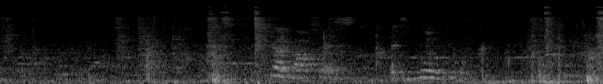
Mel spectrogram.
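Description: Faint children's voices and background chatter in a large room, with a few light footsteps.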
